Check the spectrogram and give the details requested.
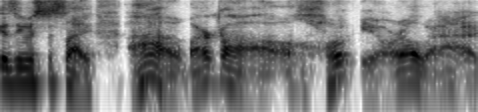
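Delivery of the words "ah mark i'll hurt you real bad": very slow, marble-mouthed, mumbling drawl. Imitating the Joker talking with grills in: Joker mumbling through grills. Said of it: "can he not talk with those grills in?".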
